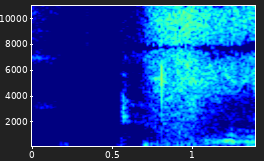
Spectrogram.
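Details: Mechanical ventilator delivering breaths to a man, audible in the background while he speaks on a podcast; the noise is his ventilator.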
